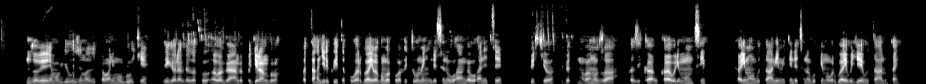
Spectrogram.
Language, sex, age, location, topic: Kinyarwanda, male, 18-24, Nyagatare, health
